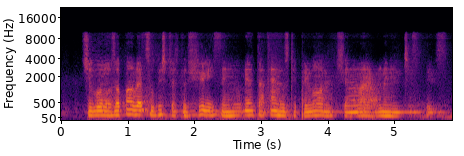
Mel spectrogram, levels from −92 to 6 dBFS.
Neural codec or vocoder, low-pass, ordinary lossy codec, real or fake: codec, 44.1 kHz, 0.9 kbps, DAC; 9.9 kHz; Opus, 32 kbps; fake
